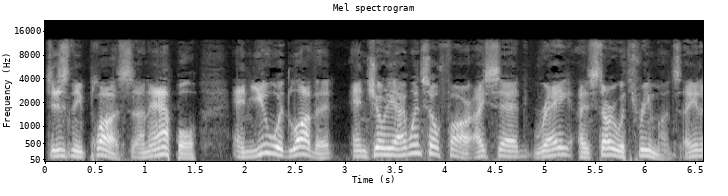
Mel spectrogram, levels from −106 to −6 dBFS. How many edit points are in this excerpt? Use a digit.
0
